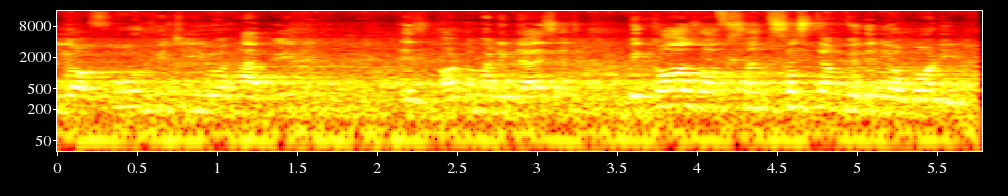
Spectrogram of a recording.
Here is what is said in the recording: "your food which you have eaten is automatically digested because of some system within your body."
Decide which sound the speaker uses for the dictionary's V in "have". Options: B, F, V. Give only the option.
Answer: B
